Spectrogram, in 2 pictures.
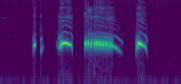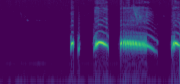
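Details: Spotted dove lure call used as a decoy: two cooing phrases, each with two brief clipped notes, a short bent coo, a long rolling, slightly falling coo, then a final short coo, separated by a few seconds of silence.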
